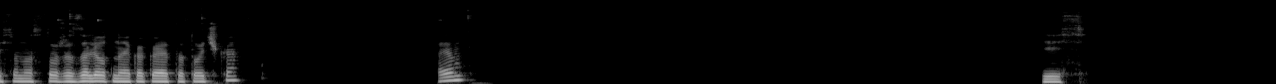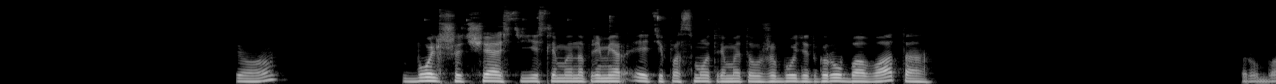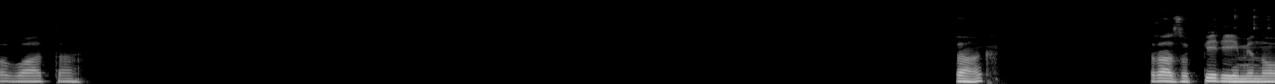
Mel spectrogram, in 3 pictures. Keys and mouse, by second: 0.1 middle click, 0.8 shift+middle click, 2.7 1, 3.8 middle click, 4.8 shift+middle click, 5.3 middle click, 7.3 1, 7.6 middle click, 8.6 middle click, 9.5 click, 9.9 shift+click, 10.2 1, 11.4 middle click, 12.2 Tab, 12.7-14.0 middle drag, 14.2 Tab, 15.0-16.2 middle drag, 16.8 middle click, 17.2 middle click, 19.4 ctrl+x, 19.8-28.5 middle drag, 29.1 ctrl+z, 29.9 Tab, 30.4-31.1 middle drag, 31.3 shift+middle drag, 31.7-33.2 middle drag, 33.6 shift+middle drag, 34.1-34.8 middle drag, 36.5 shift+r, 38.0-38.2 typing.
